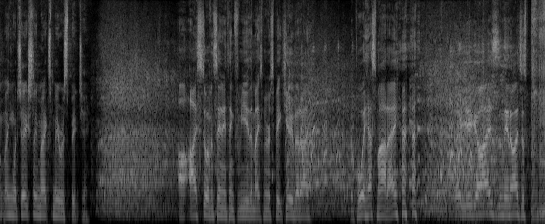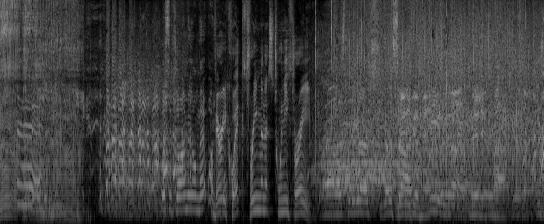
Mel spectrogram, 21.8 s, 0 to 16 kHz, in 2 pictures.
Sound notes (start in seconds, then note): 1.9 laughter; 7.9 laughter; 8.0 chuckles; 10.6 blows raspberry; 12.6 laughter; 17.1 cheering, applause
